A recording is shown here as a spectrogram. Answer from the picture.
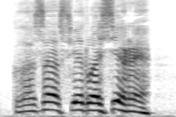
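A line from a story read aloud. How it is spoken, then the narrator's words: Mutter. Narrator (Russian): бормотал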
